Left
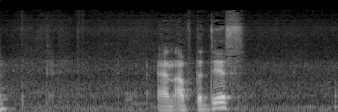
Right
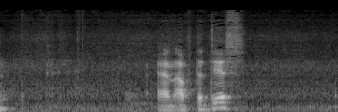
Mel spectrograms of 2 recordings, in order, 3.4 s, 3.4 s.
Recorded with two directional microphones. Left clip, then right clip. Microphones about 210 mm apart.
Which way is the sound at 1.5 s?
20° left (ahead or behind).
